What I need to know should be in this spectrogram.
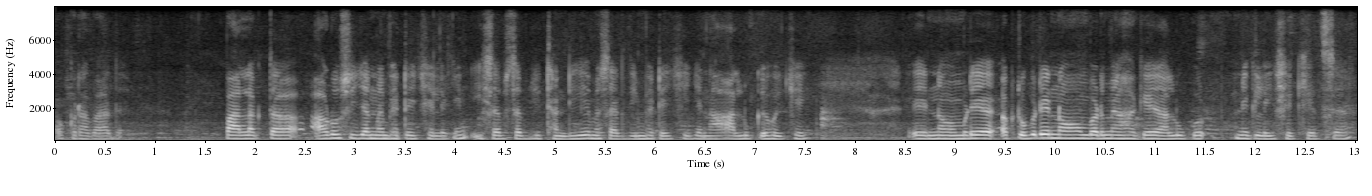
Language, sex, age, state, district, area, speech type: Maithili, female, 60+, Bihar, Sitamarhi, rural, spontaneous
